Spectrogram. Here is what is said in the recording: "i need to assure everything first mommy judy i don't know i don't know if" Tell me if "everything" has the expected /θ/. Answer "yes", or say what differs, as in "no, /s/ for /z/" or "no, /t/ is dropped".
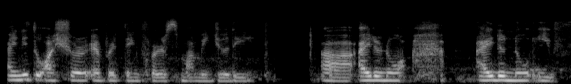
no, /t/ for /θ/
